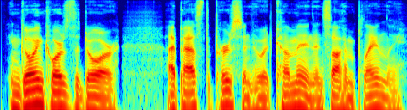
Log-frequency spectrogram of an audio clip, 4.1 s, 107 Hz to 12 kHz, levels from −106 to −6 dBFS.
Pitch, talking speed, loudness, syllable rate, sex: 100 Hz, 250 wpm, -18 LUFS, 6.1 syllables/s, male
